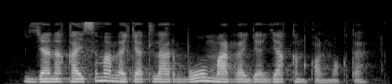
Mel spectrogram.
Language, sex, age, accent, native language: Uzbek, male, 18-24, Farg'ona, Uzbek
